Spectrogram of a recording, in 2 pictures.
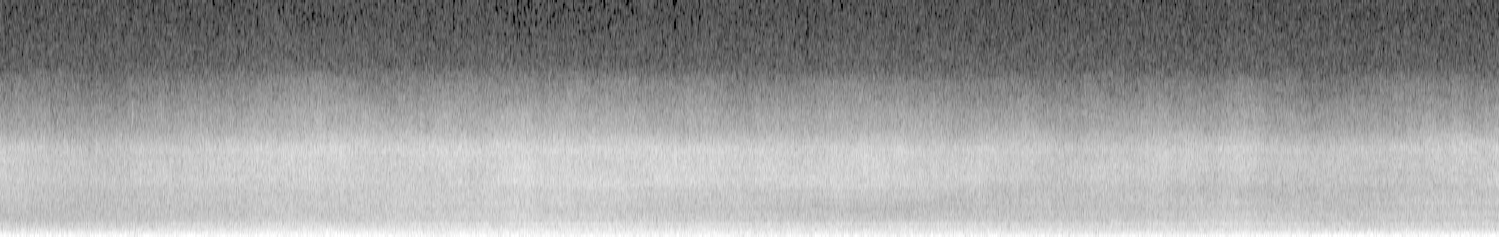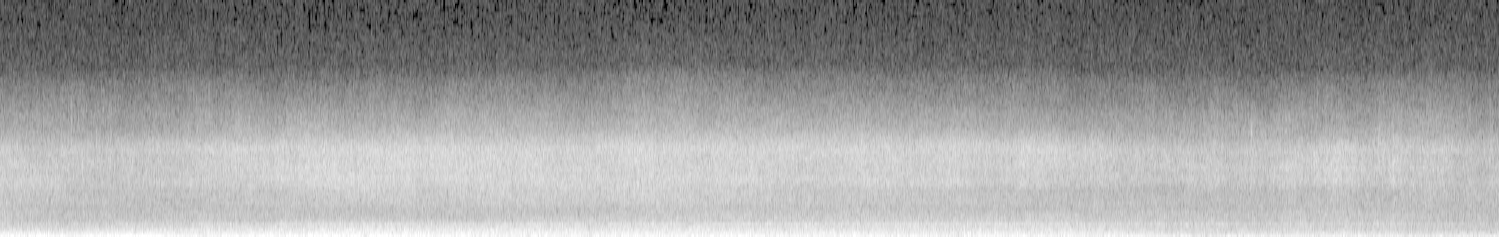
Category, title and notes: Soundscapes > Nature
Sounds of the ocean taken from inside of a small cave, loud waves rushing and also slowing down at times.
